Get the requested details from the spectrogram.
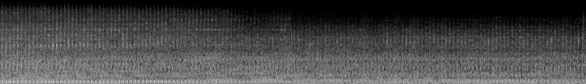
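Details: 21-inch Husky push mower (11A-B2M7031), Powermore OHV engine, fresh oil, started first pull: even single-cylinder chug while mulching, pitch dipping slightly under grass load, no stumbling; no issues.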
